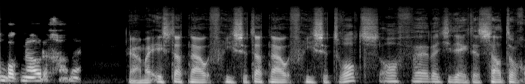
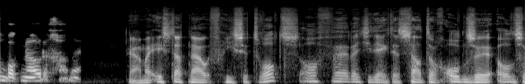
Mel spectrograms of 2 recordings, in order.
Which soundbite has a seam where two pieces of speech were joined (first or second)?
first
